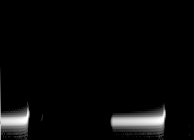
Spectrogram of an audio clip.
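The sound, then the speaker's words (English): A gravitational-wave chirp from two colliding black holes, recorded by a detector instrument and slowed down so it can be heard, played twice: a steady low-pitched whistle that grows louder and sweeps abruptly upward at the end, with silence between the two chirps. “So that is the sound of two black holes colliding.”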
